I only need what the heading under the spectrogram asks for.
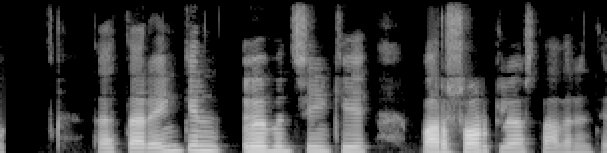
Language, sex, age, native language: Icelandic, female, 50-59, Icelandic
